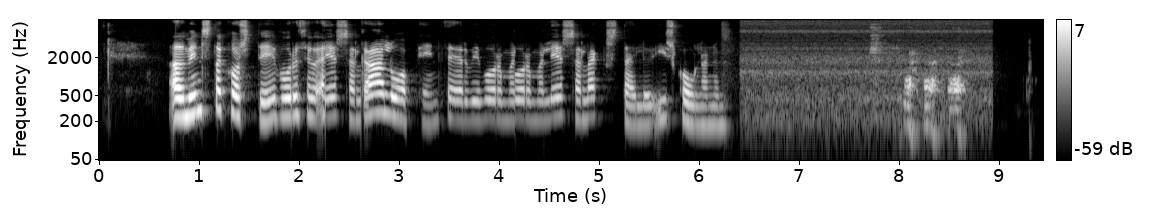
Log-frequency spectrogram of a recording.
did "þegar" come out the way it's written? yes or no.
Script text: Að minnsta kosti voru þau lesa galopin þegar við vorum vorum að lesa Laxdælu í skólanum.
yes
